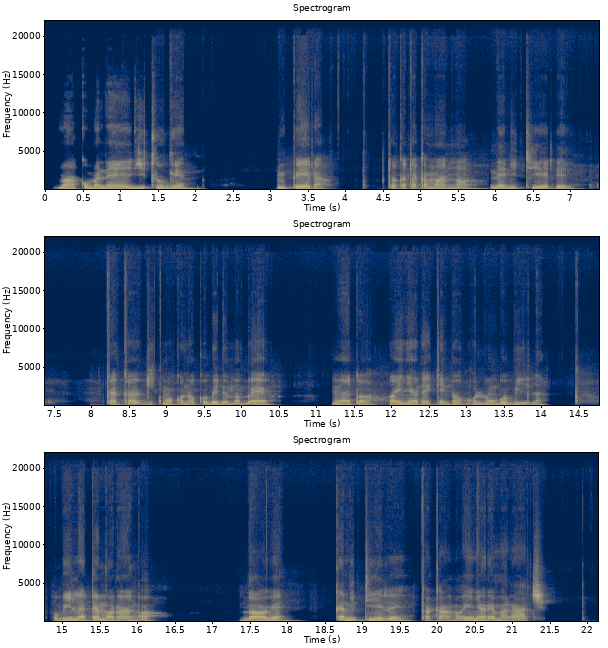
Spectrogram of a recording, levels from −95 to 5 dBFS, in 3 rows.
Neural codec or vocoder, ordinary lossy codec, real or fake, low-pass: codec, 44.1 kHz, 2.6 kbps, SNAC; none; fake; none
